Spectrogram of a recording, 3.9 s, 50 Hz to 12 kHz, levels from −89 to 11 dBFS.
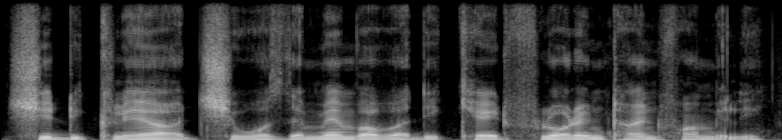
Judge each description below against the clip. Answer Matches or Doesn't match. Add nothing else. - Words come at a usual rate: Matches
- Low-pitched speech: Matches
